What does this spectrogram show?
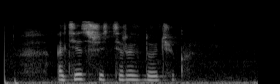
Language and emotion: Russian, neutral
